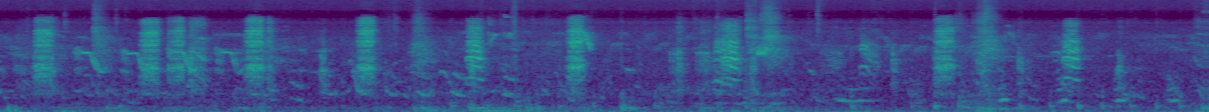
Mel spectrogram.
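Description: Jungle babblers give harsh, squeaky chattering, with bursts of rasping notes tumbling over one another from several birds, above a low background rumble.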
